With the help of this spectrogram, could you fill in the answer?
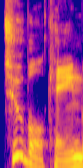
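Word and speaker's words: Tubal-cain: Tubal Cain, which is one of the descendants of Cain, if I'm saying that correctly. – Very good, yes.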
